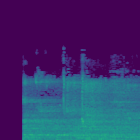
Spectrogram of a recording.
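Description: Sounds of a basketball game in a large, mostly empty indoor arena: steady hall noise with faint voices and a couple of short knocks about a second in. It begins after a brief silence.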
